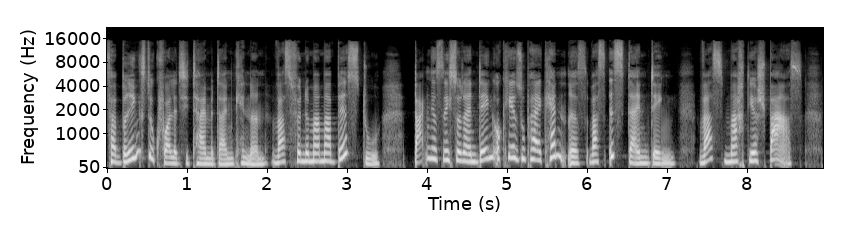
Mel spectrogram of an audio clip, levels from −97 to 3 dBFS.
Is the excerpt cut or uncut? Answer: uncut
